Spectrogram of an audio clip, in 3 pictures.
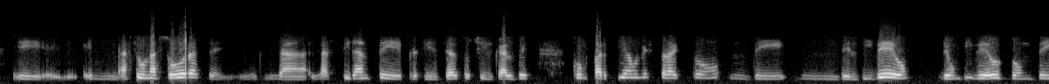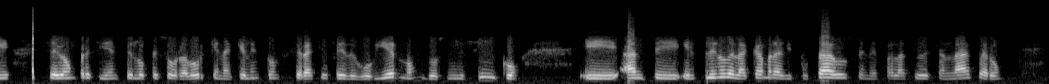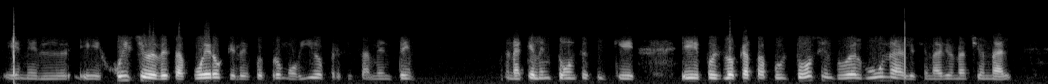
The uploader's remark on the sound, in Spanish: entrevistamos vía telefónica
